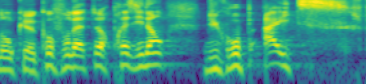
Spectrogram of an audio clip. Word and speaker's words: Heights: Emmanuel Vincent, donc cofondateur, président du groupe Heights. Je prononce bien Heights.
